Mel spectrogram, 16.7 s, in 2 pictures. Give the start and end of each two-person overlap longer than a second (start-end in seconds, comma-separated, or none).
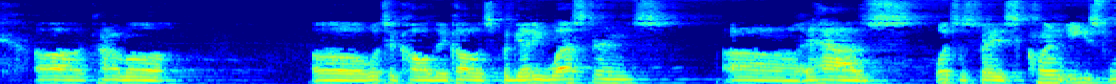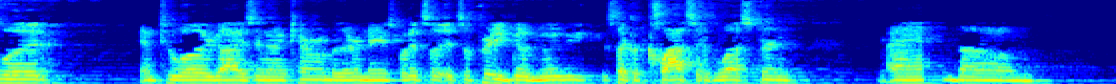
none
